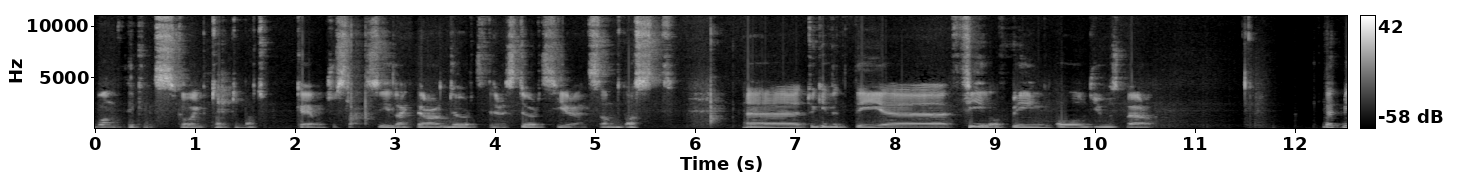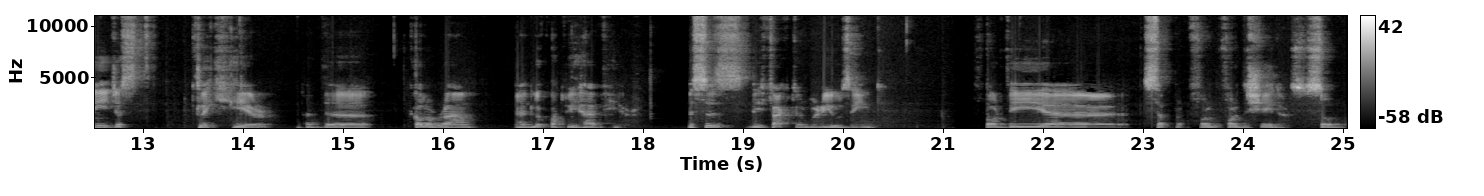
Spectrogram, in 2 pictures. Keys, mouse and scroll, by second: 2.0 middle click, 6.7-7.9 middle drag, 8.4 middle click, 9.5 middle click, 10.5 middle click, 11.8 middle click, 13.4 ctrl+shift+click, 14.8 middle click, 16.2 middle click, 17.8 middle click, 18.4 middle click, 20.0 middle click, 21.1 middle click, 21.7 middle click, 22.3 middle click.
